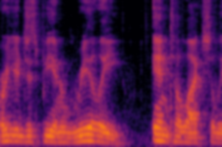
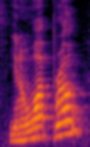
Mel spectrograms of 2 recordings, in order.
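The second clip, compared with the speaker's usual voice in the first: usual speaking voice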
